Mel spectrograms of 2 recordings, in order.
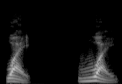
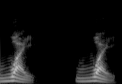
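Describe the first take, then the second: The two takes are said the same way.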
